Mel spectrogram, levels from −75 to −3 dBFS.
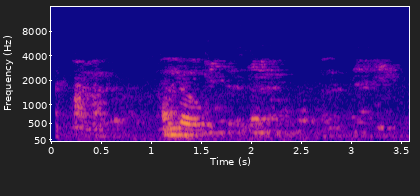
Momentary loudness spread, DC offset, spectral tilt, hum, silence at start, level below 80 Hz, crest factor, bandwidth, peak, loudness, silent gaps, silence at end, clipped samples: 20 LU; under 0.1%; -7.5 dB/octave; none; 0.05 s; -60 dBFS; 20 dB; 11 kHz; -14 dBFS; -33 LUFS; none; 0 s; under 0.1%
